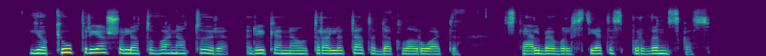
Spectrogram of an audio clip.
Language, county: Lithuanian, Vilnius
